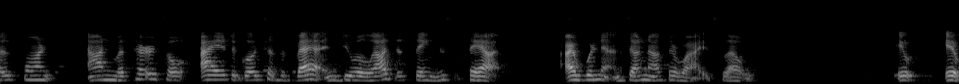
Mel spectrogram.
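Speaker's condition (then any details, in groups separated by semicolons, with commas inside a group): Ataxia with oculomotor apraxia type 2, AOA2; progressive, weakens all muscles, uncoordination; diagnosed age 12, wheelchair since 25, DNA confirmed; affects speech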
